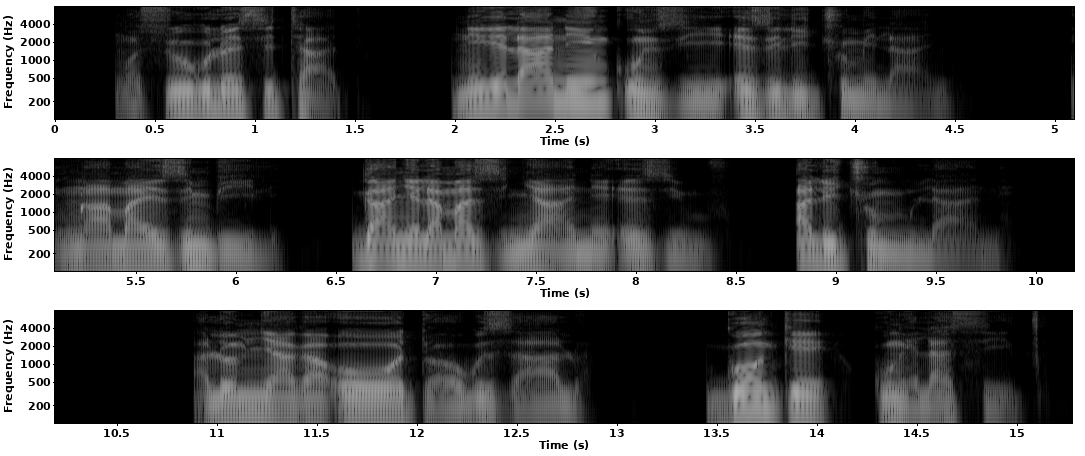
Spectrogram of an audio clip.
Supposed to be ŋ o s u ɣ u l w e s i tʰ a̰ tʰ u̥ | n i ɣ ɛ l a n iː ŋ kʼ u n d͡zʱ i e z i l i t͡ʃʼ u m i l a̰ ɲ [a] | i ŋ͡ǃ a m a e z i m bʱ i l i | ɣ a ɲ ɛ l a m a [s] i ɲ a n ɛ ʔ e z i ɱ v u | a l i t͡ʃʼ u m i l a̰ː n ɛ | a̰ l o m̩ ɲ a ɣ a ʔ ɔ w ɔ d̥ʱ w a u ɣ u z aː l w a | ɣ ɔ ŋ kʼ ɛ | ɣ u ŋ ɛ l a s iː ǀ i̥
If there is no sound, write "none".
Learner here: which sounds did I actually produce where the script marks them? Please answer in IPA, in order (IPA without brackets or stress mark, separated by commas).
ɛ, z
